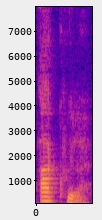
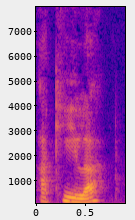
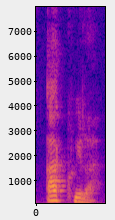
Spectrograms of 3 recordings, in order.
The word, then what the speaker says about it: Aquila: the top selling brand, excellent strings, Aquila, or Aquila as it should be pronounced. Not Aquila. Never, ever, ever, ever pronounced Aquila. It's an Italian name, and it's Aquila.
